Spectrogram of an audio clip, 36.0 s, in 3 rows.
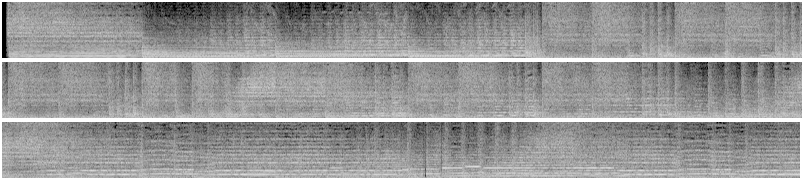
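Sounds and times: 
dramatic tune: 0.1s - 35.9s.

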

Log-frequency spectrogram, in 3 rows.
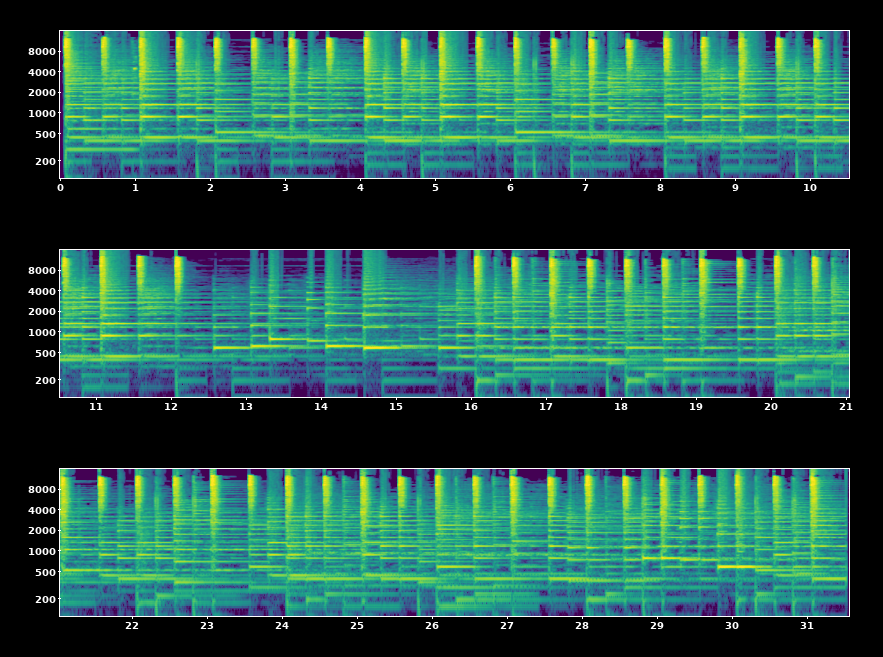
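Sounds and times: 
instrumental ringtone: 0.1s - 31.5s.

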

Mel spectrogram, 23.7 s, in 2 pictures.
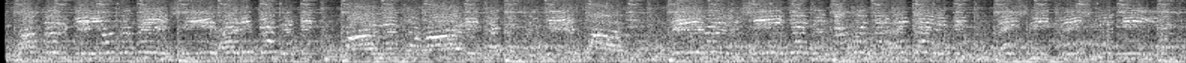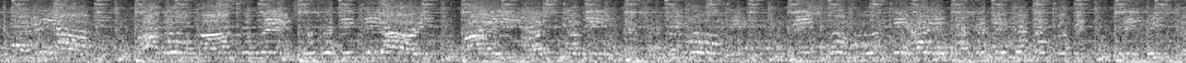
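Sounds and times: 
devotional aarti song: 0.1s - 23.7s.

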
